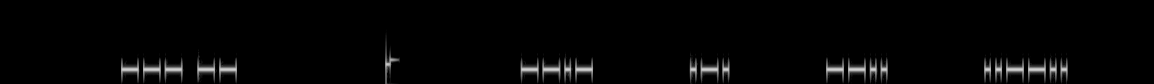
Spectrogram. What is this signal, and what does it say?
Morse code, heard as a keyed tone, about 22 wpm, spaced as for 9 wpm, 700 Hz. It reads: OM QRZ?
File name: Top 90 QSO Elements - 6x Character Spacing - 22wpm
